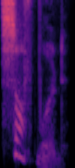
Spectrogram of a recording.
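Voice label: "softwood", British English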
